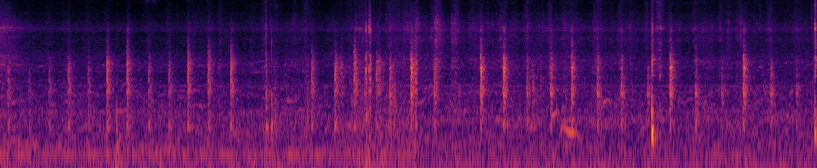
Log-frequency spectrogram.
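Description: Irregular light clicks and scrapes of a plastic rice paddle and serving spoon against a foam takeaway box, a rice cooker pot and a large pan, as rice and then aubergine miso stir-fry are scooped into the box, over a low steady hum.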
